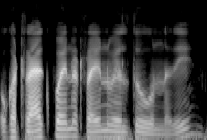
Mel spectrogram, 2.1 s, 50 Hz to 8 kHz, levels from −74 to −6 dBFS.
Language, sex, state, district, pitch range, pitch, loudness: Telugu, male, Telangana, Komaram Bheem, 120-140 Hz, 125 Hz, -20 LUFS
